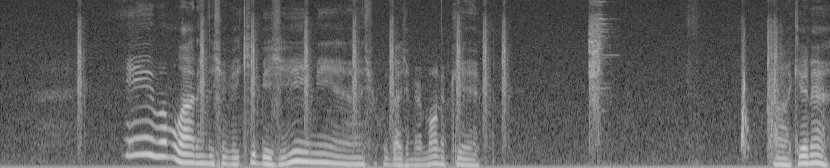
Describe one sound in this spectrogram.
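Short electronic menu clicks sound now and then.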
